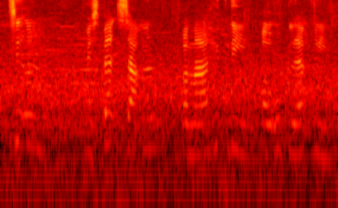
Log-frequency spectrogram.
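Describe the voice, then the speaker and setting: A woman talks in a Chinese accent over loud background noise. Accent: Chinese-accented Danish. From northeast China. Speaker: university student. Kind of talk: personal tribute. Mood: warm, a bit emotional. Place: garden. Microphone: camera far.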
